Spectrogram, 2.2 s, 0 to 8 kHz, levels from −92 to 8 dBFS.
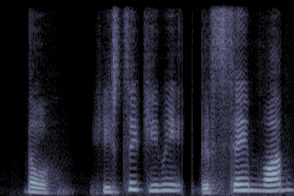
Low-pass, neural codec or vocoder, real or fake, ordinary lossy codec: none; codec, 16 kHz, 0.5 kbps, FreqCodec, larger model; fake; none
